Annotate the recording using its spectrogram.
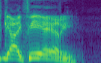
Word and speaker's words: Fieri: And you know, my wife's Italian, so I said, no, it's Guy Fieri.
